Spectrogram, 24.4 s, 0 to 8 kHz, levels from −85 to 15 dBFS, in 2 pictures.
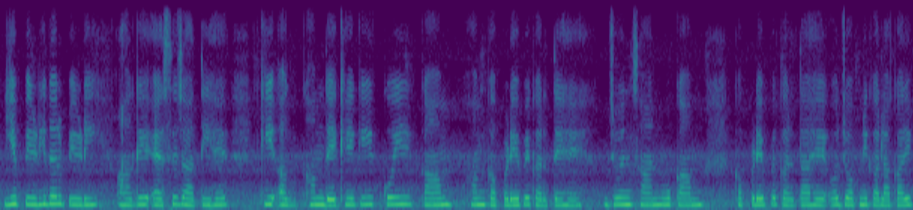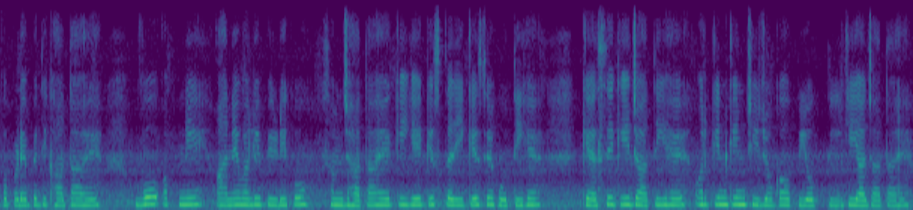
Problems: constant background noise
